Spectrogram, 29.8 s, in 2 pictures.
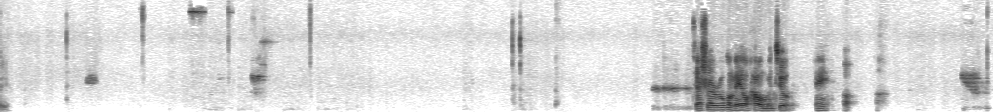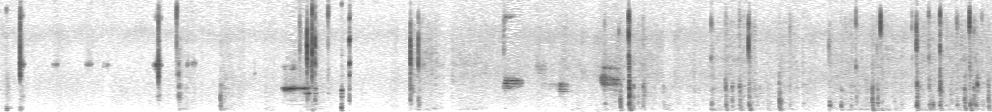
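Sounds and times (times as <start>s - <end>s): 
typing on a keyboard: 7.6s - 8.0s, 19.2s - 20.2s, 21.0s - 21.4s, 23.9s - 29.7s
speech: 10.4s - 12.8s.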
